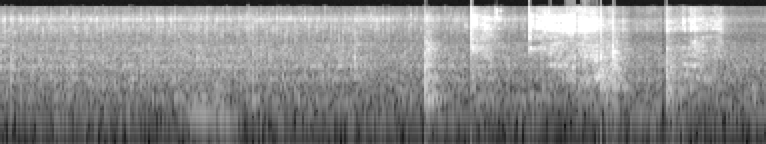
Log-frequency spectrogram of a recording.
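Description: Metal spatula stirring thick mushroom gravy in a metal kadai over a low sizzle, then loud scrapes and clanks of the spatula against the pan from about three seconds in.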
